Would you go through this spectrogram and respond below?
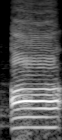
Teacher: రెండవ అక్షరం ఉన్నది ఆ అని దీర్ఘం ఉన్నది ఆ దీర్ఘాక్షరం ఏదైతే ఉందో అది ద్విమాత్రాకాలం పలకాలట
